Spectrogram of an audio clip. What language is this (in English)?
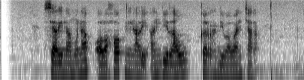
Sundanese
